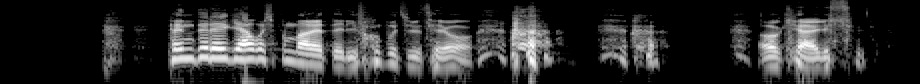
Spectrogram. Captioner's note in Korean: 웃음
